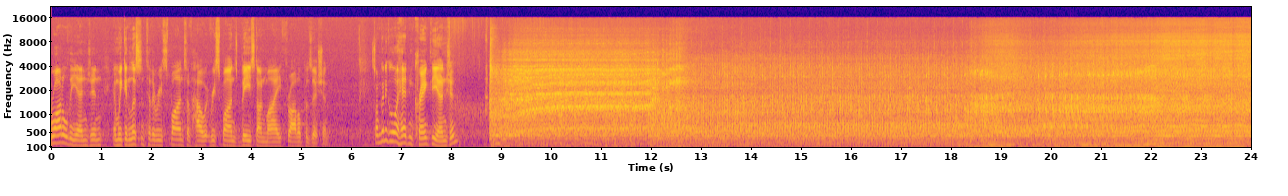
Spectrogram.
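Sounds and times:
diesel engine clattering: 8.7s - 24.0s.

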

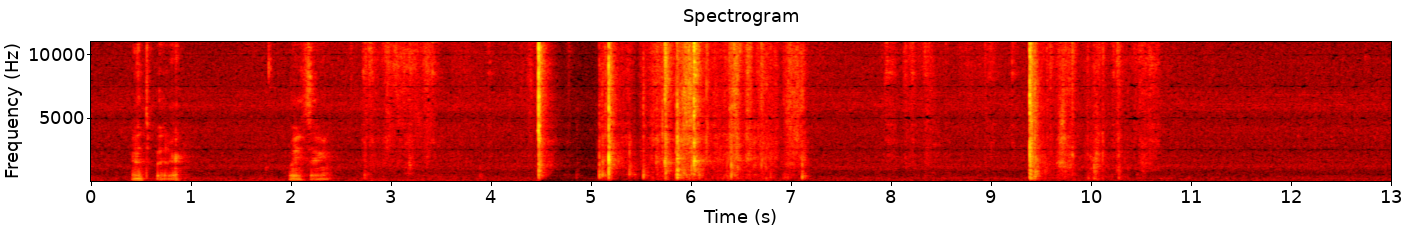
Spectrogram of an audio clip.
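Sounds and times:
cardboard boxes knocking and rattling: 9.4s - 10.6s.

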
